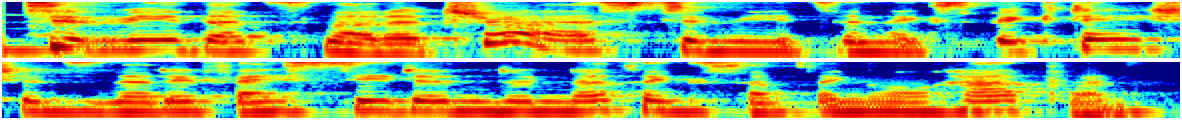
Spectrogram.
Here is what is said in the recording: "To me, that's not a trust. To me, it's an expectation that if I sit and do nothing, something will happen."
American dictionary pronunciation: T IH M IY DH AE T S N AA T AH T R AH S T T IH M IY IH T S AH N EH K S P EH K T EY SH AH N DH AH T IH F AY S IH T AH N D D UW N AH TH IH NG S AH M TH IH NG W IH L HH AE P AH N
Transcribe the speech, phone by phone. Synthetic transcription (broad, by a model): T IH M IY DH AE T S N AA T AH T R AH S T T IH M IY IH T S AH N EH K S P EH K T EY SH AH N DH AH T IH F AY S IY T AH N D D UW N AH TH IH NG S AH M TH IH NG W IH L HH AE P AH N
